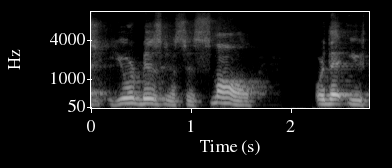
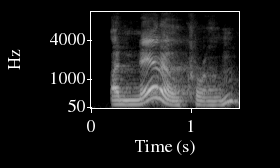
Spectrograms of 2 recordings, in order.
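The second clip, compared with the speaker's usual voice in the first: ordinary talk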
